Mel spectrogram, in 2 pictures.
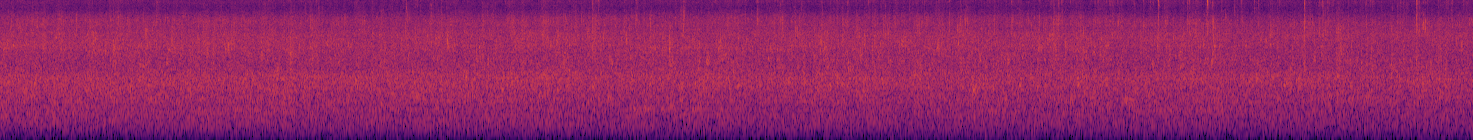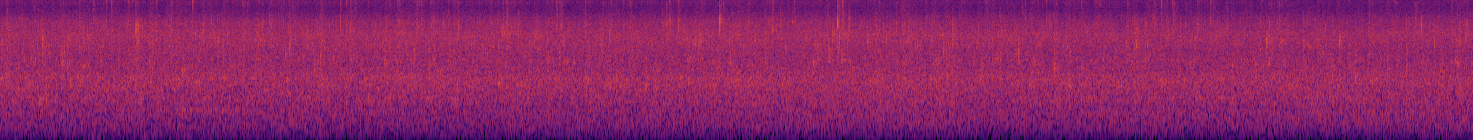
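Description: Steady rain falling, with a few sharper drops ticking now and then.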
